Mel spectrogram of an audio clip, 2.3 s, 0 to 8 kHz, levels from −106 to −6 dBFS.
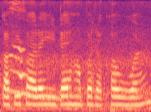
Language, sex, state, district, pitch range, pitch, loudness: Hindi, female, Chhattisgarh, Raipur, 205-215 Hz, 210 Hz, -14 LUFS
